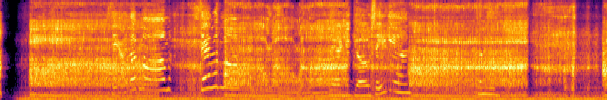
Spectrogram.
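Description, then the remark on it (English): A dog named Falky growls and grumbles at his owner in drawn-out, rising and falling vocalizations, almost like garbled speech, as if trying to say 'I love you, Mom', loud, with a person's voice talking over it. “He's growling at his mommy while attempting to say, I love you, Mom.”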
